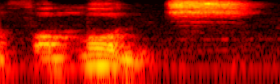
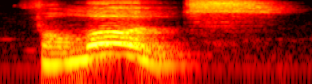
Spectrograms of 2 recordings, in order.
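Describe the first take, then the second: First: Said in the usual way. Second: MONTHS hit loud and higher; loud, indignant stress on MONTHS; emphatic repeat. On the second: Real, not acted. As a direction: punch out MONTHS in outrage.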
